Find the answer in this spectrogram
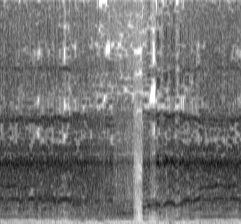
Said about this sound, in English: maybe you have a horse in the back seat. I don't know.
